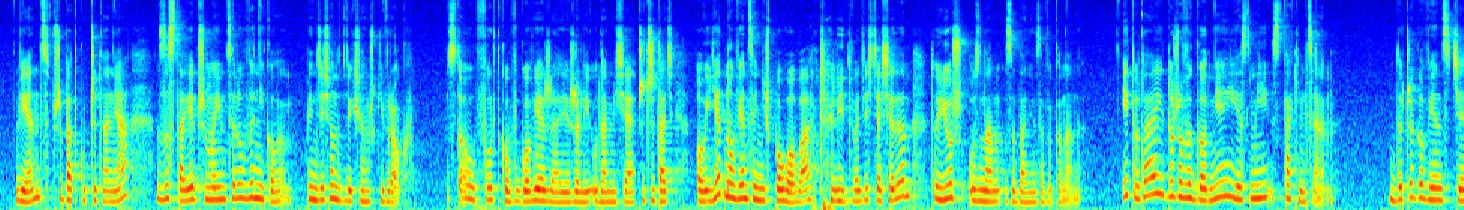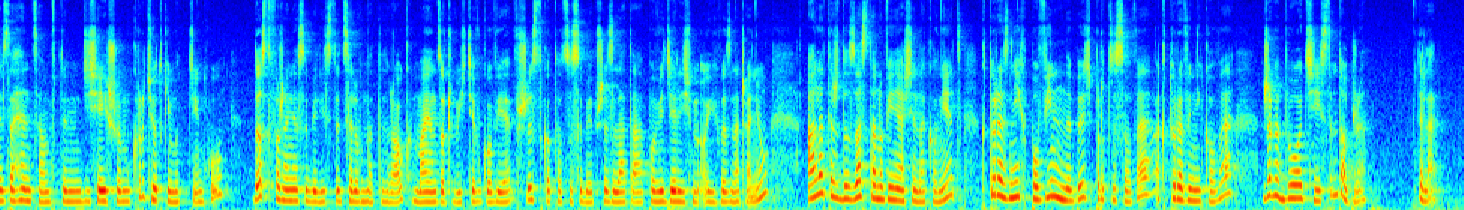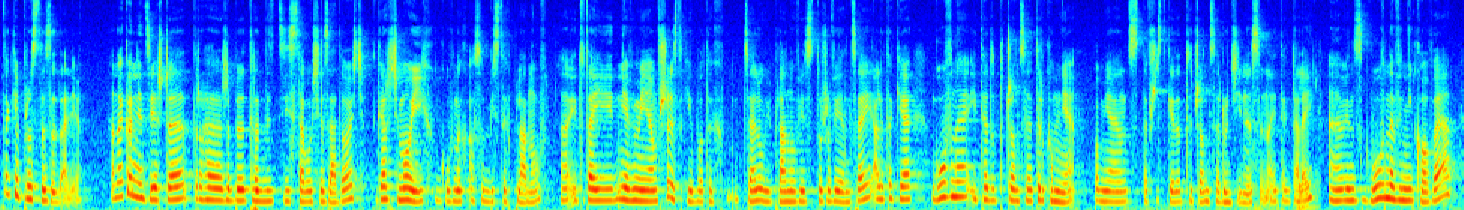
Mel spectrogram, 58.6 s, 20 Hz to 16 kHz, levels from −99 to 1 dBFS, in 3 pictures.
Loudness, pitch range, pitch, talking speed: -21 LUFS, 180-220 Hz, 195 Hz, 155 wpm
